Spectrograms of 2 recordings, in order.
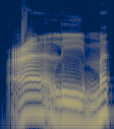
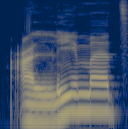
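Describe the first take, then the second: First: The L sound is single and short. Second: The L sound is doubled and held. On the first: The speaker calls it right. "Alimat begitu ya" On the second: The speaker calls it wrong. "lamnya terbaca tasydid"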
